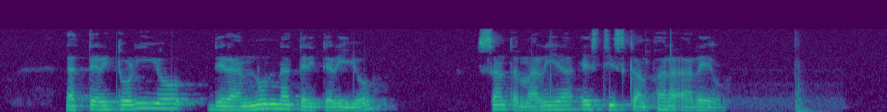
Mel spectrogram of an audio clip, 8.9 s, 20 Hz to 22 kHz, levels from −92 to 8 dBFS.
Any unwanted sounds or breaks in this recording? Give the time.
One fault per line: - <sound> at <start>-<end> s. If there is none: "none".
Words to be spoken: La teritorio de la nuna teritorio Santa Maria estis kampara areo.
- thud at 7.9-8.3 s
